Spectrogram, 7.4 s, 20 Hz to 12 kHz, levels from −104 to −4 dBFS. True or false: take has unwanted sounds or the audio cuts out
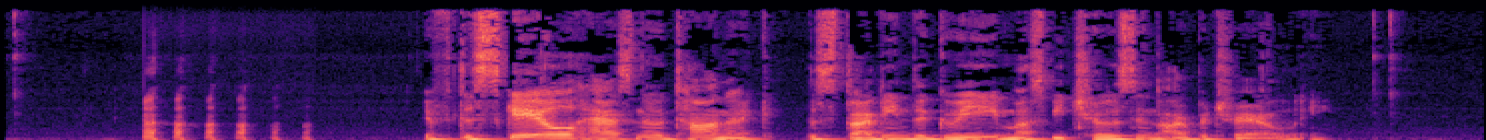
true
